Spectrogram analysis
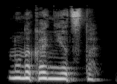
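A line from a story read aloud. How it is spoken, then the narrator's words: Exhaled. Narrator (Russian): выдохнула Лёля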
